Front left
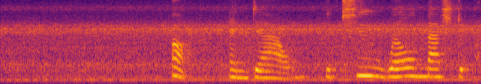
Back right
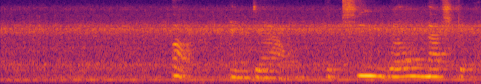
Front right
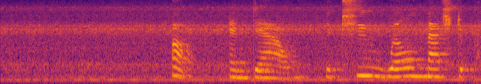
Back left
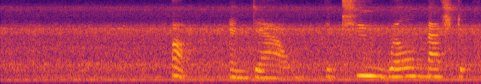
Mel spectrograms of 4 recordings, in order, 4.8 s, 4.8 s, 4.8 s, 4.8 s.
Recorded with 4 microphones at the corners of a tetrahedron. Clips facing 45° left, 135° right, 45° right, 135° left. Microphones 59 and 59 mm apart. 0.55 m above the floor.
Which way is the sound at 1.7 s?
50° left.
